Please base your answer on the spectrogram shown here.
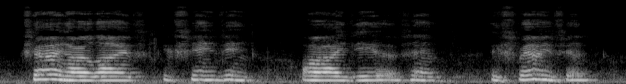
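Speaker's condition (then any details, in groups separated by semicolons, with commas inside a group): ALS; about 25 years since diagnosis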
